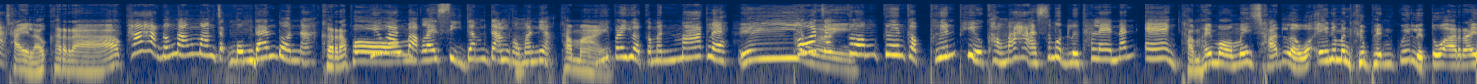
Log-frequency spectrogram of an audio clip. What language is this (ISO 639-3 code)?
tha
